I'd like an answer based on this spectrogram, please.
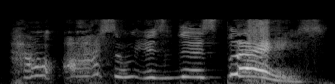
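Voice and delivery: very slow, loud, high shout of wonder; loud drawn-out shout of awe; awed shout. Real, not acted. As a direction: cry it out slowly in awe.

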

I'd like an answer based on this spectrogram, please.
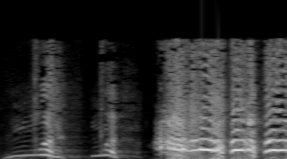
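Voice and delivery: loud, high, hammed-up wailing kisses. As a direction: smack kisses then wail out. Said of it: "lifted up his voice, and wept".

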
